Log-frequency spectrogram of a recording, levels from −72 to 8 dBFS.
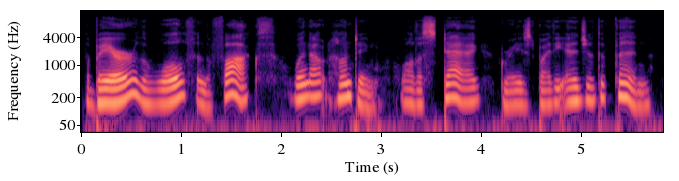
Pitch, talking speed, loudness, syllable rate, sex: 165 Hz, 205 wpm, -17 LUFS, 4.6 syllables/s, female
